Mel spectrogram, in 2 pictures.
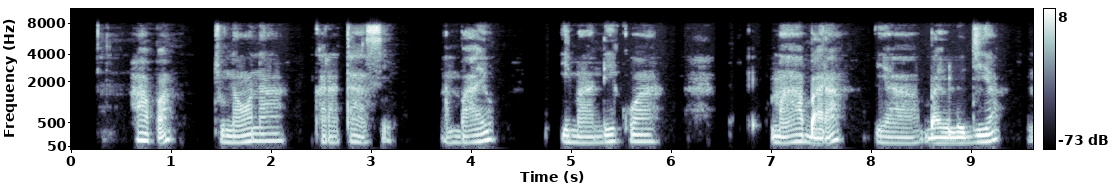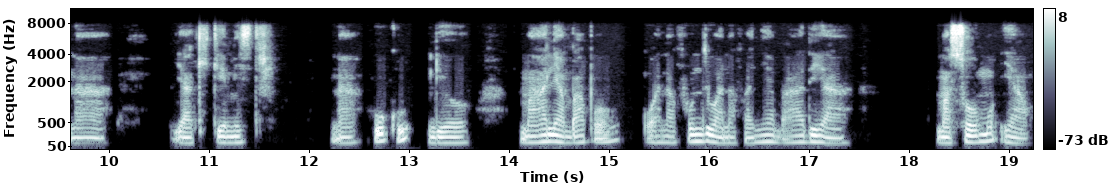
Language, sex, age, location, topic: Swahili, male, 25-35, Nakuru, education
